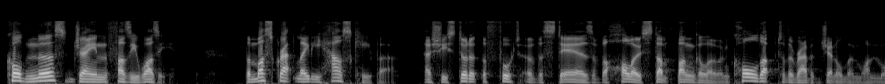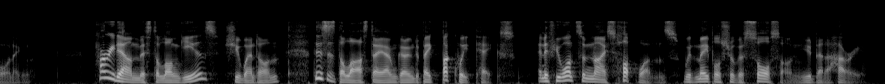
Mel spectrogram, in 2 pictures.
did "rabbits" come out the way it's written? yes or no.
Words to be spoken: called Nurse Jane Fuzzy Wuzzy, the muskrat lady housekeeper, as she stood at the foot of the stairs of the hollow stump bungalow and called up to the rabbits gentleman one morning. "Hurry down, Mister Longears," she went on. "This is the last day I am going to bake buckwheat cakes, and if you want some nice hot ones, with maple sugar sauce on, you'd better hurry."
no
